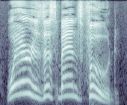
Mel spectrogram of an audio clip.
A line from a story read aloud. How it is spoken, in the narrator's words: shouted temperamentally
